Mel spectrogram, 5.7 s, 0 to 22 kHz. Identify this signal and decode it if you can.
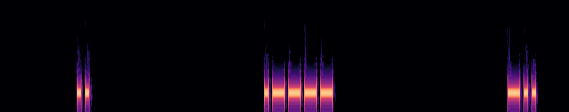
Morse code, heard as a keyed tone, about 29 wpm, spaced as for 5 wpm, 690 Hz. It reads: I1D
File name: course / 30:10wpm / 236 Lesson 38e - Letter q - Three Characters 30wpm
